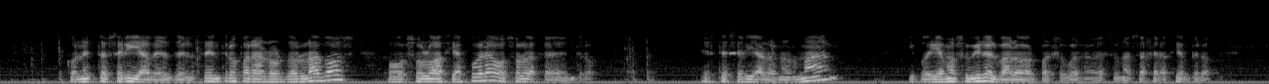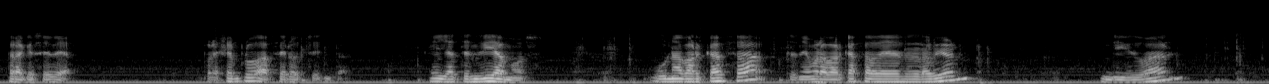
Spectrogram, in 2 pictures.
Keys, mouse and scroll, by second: 0.2-1.7 drag, 4.1-5.8 drag, 9.3-11.2 drag, 15.3-17.6 middle drag, 17.7 middle click, 18.0 middle click, 18.3 middle click, 18.6 middle click, 20.8 z, 21.1 z, 22.6 g.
